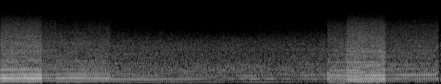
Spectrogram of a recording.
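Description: A Ford stock car on a qualifying lap at Iowa in a racing video game, its engine howling loud and close, dropping to a lower drone between throttle bursts at the start and end.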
